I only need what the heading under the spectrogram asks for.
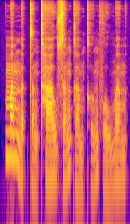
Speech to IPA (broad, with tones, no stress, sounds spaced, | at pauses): m ɐ˥ m n̪ ɐ˨ t̚ t̪ ɐ˨˩ ŋ kʰ aː˨˧ w s ɐ˨˥ ŋ k ɐ˨ m kʰ ʊ˨˥ ŋ f o˨ w m ɐ˧ m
